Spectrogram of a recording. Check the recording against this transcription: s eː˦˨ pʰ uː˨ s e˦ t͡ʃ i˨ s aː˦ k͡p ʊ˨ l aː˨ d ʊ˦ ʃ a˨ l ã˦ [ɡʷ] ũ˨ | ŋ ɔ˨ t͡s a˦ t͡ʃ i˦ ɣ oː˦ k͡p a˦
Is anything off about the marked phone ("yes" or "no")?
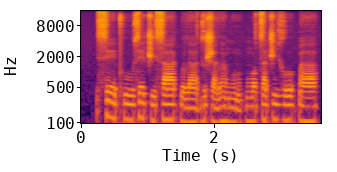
no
